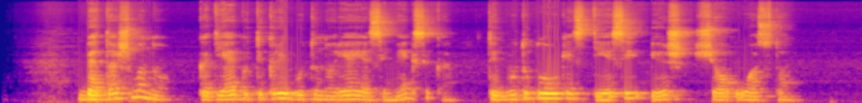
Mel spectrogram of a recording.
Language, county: Lithuanian, Šiauliai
